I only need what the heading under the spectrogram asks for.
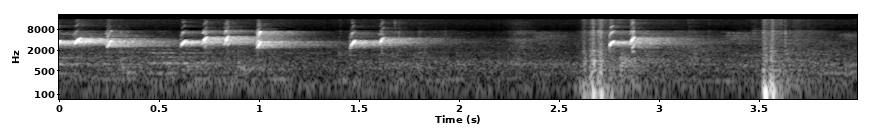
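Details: European goldfinch, female call meant to set a male singing: a few quick, high chirping twitters early on, then quieter, with two loud clicks or taps near the end.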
